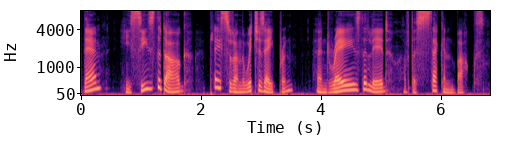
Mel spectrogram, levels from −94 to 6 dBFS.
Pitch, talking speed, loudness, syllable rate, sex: 150 Hz, 165 wpm, -19 LUFS, 4.3 syllables/s, male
